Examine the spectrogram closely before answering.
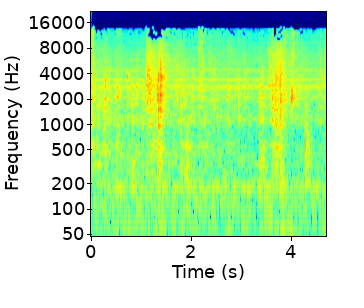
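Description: A spoon stirring thick tomato stew in a stainless steel pot, with a few light scrapes and knocks against the pot about a second in and again near the end.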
